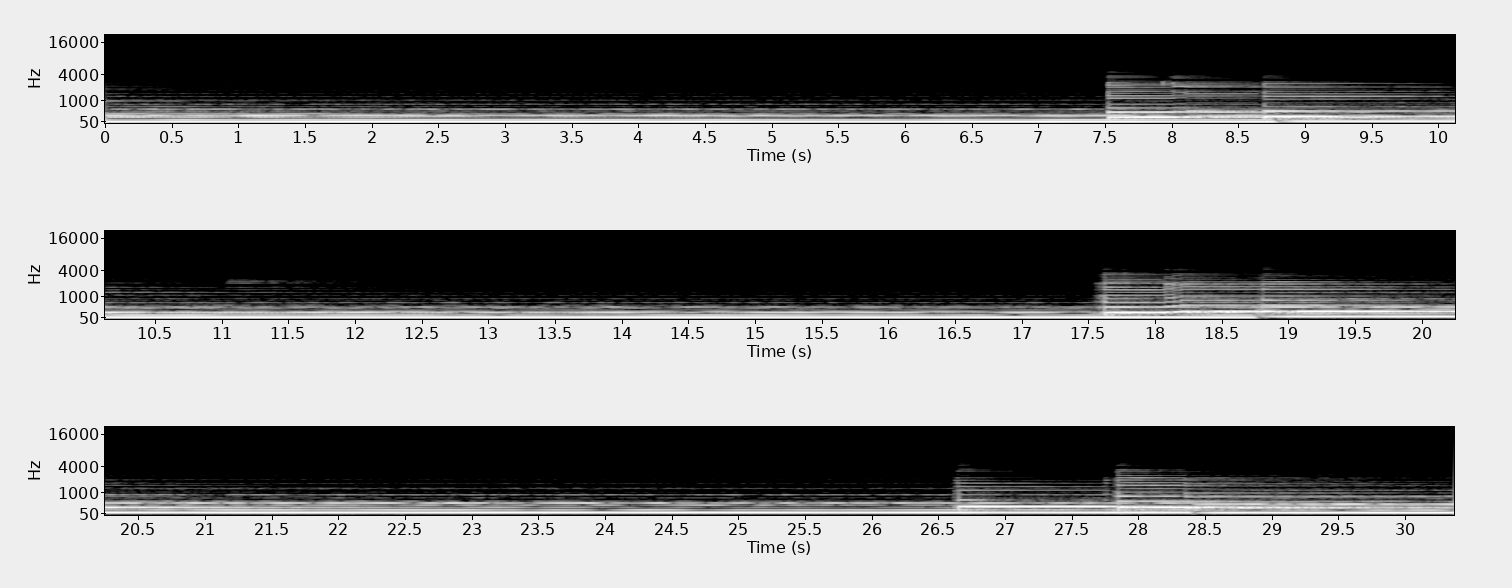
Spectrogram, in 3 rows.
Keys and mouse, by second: 0.5 right click, 0.7 shift+right click, 1.1 KP_3, 1.8 e, 2.8 w, 4.8 KP_1, 5.5 s, 6.7 g, 7.3 r, 8.4 r, 9.4 g, 10.2 s, 11.0 g, 11.7 alt+z, 12.5 right click, 13.3 alt+z, 13.4 right click, 13.9 right click, 14.5 g, 17.6 r, 21.5 right click, 21.8 g, 23.1 right click, 23.3 g, 25.5 right click, 27.6 g, 28.4-29.5 middle drag.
